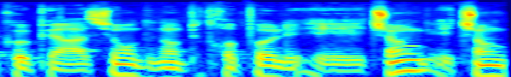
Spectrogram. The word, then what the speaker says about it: Dschang: de Nantes Métropole et Chang qui n'est pas en Asie, mais en Afrique. Voilà. Parce que ça s'écrit DSCHANG.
